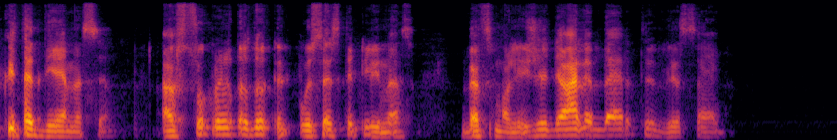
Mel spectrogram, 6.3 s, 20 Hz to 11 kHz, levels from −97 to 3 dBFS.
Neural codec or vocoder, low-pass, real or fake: codec, 24 kHz, 1.5 kbps, HILCodec; 9.9 kHz; fake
